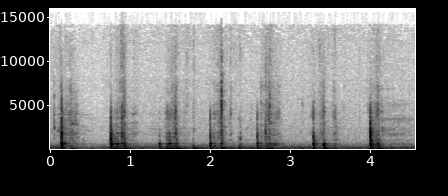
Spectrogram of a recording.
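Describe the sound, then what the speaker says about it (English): A knife chops smoked sausages into small pieces on a board, quick close taps repeating in an uneven rhythm with faint kitchen rustling in between. "Just cutting them up in little bits."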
